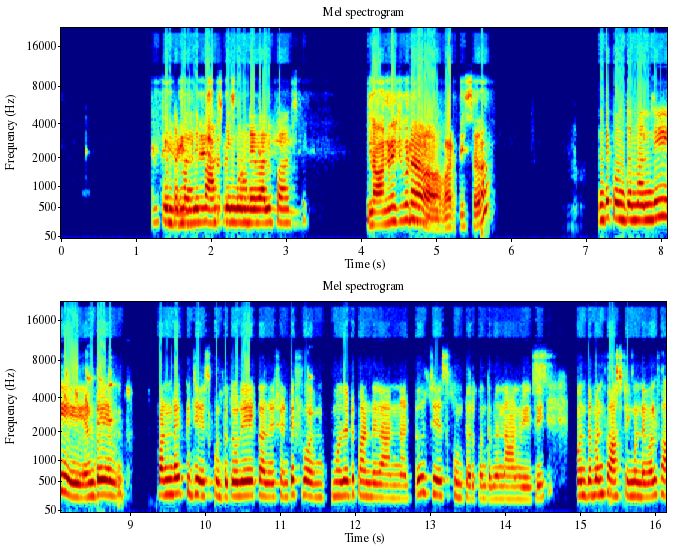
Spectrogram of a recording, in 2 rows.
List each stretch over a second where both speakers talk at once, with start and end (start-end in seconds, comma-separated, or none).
1.4-2.8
